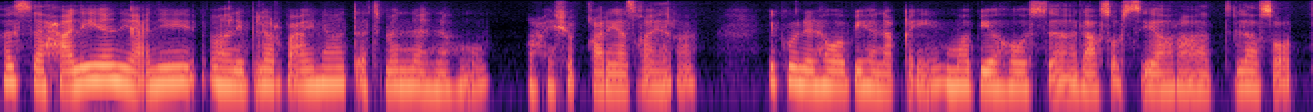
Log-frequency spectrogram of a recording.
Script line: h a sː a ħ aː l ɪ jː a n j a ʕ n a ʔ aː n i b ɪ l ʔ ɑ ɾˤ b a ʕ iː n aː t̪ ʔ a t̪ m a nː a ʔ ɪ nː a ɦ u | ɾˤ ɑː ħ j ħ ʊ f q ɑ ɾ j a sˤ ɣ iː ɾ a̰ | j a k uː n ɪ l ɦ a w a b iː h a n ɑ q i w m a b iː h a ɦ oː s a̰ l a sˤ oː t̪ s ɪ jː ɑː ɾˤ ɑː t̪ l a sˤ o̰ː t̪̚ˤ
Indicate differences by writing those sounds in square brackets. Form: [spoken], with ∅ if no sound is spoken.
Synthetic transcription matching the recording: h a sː a ħ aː l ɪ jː a n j a ʕ n [i] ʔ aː n i b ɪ l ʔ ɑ ɾˤ b a ʕ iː n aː t̪ ʔ a t̪ m a nː a ʔ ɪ nː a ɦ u | ɾˤ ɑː ħ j [ʃ] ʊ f q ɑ ɾ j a sˤ ɣ iː ɾ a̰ | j a k uː n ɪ l ɦ a w a b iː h a n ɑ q i w m a b iː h a ɦ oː s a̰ l a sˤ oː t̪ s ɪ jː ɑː ɾˤ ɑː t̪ l a sˤ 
